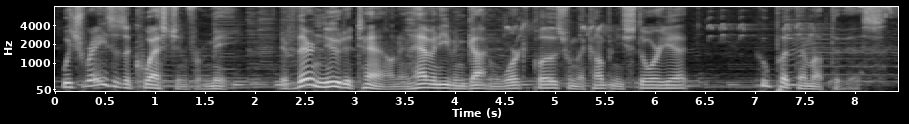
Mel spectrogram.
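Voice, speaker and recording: A man's voice: fairly low pitch, big pitch swings, moderate pace, music in the background. An American man acting in a radio drama as a shrewd, questioning newspaperman of the 1910s. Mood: suspicious, reasoning.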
